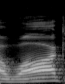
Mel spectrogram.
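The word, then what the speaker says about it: walk: L आया है तो इसलिए हमने L को साइलेंट रखा। इसी तरह कॉफ है, इसी तरह वॉक है, टॉक है, कुड है और शुड है।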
